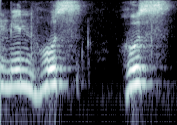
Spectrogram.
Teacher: सीन के ऊपर सीटी की आवाज़ आएगी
